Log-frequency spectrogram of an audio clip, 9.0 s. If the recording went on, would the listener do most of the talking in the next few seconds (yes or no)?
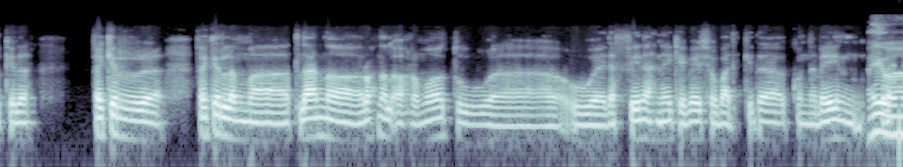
yes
